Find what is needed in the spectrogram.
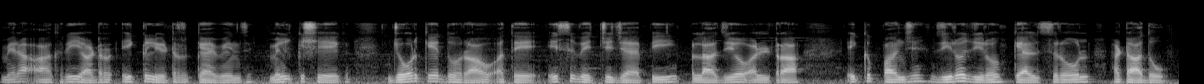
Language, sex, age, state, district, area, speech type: Punjabi, male, 18-30, Punjab, Ludhiana, rural, read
